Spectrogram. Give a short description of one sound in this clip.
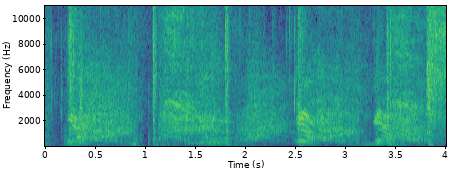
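Punches land with heavy thuds during a fight.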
